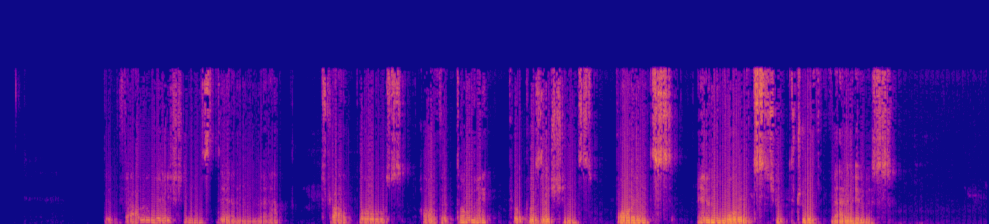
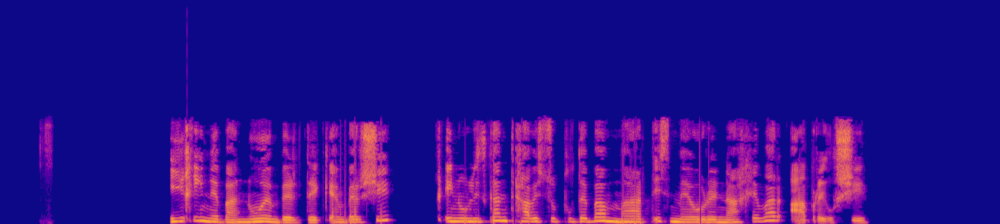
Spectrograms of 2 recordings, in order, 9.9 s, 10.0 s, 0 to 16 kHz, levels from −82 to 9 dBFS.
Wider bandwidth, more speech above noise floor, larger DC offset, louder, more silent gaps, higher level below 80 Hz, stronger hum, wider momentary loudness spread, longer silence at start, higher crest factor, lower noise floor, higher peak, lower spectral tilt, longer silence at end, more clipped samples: first, 12 kHz vs 8 kHz; second, 51 dB vs over 75 dB; neither; second, -21 LUFS vs -15 LUFS; second, none vs 4.01-4.34 s; first, -42 dBFS vs -52 dBFS; neither; first, 14 LU vs 8 LU; second, 1.1 s vs 1.7 s; first, 22 dB vs 16 dB; second, -76 dBFS vs under -90 dBFS; about the same, -2 dBFS vs 0 dBFS; about the same, -4 dB/octave vs -4 dB/octave; second, 1 s vs 1.35 s; neither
